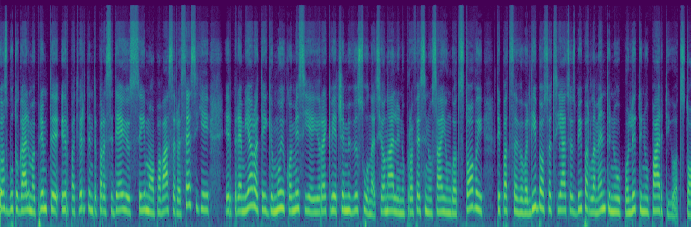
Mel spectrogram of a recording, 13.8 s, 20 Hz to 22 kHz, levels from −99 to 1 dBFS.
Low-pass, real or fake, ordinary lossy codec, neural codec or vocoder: 19.8 kHz; fake; Opus, 32 kbps; autoencoder, 48 kHz, 128 numbers a frame, DAC-VAE, trained on Japanese speech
